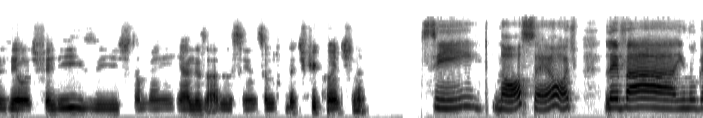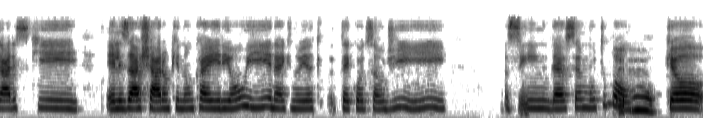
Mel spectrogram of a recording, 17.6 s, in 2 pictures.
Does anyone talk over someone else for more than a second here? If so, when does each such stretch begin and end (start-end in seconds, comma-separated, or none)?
none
